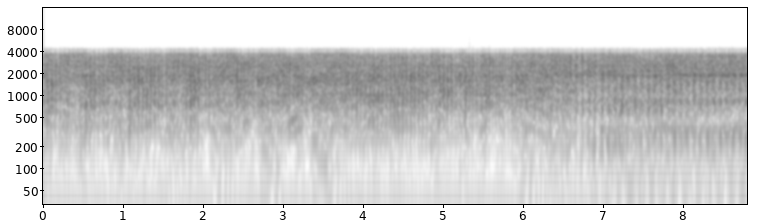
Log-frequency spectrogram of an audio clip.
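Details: Jeep engine at idle with a hard, fast, steady jackhammer-like knock deep in the block. Four main bearings were found shot; the engine was replaced with a long block. Main bearing knock.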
